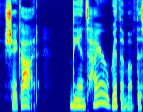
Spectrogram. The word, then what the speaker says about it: llegar: In Buenos Aires, both the double L and the letter Y are pronounced with an aggressive SH sound. "Calle" becomes "kashe". This is an absolute rule applied by everyone in the city. "Yo" becomes "sho". "Llegar" becomes "shegar".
